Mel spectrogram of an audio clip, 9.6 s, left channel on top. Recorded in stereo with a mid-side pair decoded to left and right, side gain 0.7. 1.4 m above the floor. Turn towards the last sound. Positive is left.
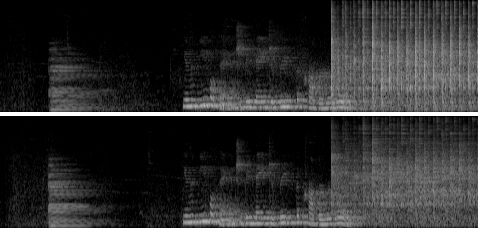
turn(degrees=50)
